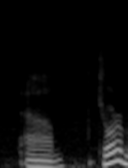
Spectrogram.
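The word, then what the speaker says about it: Jeor: Jorah Mormont is the lord of the Bear Islands and the son of Jor Mormont. Slightly different pronunciation.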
